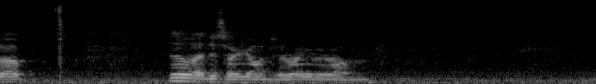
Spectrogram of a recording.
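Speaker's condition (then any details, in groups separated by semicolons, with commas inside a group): Traumatic brain injury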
